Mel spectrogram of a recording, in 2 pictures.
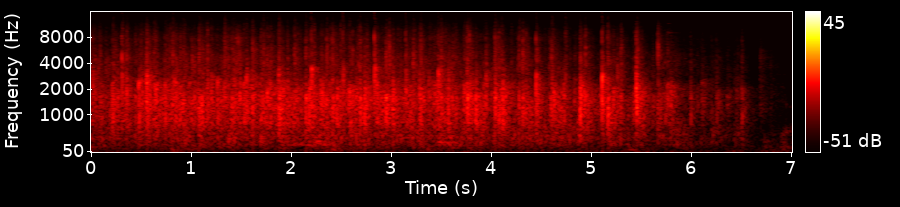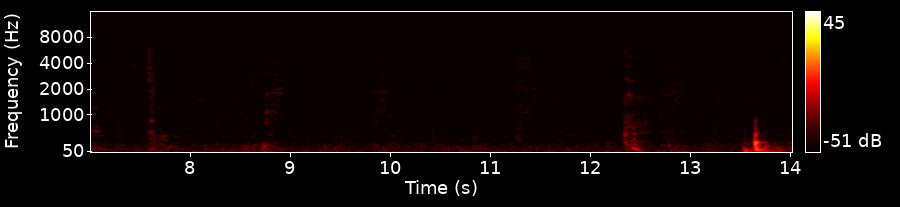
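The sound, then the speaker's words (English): Applause from an audience welcoming an ambassador before his talk on the Korean Peninsula, a dense burst of clapping that lasts about six seconds, then fades into near quiet with a few faint scattered noises. “So let's give a warm welcome to Ambassador Gregg.”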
